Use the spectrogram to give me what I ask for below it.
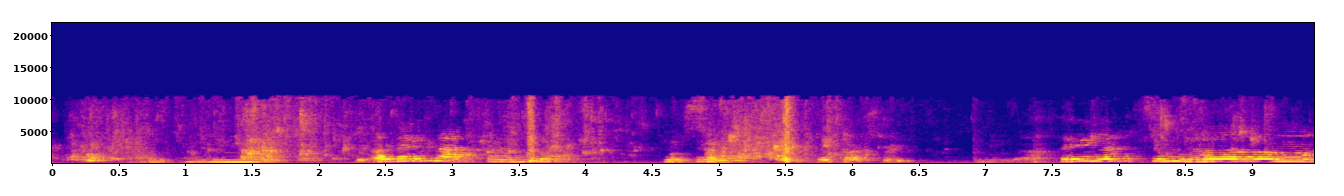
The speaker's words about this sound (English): I'm going to wash your hair.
